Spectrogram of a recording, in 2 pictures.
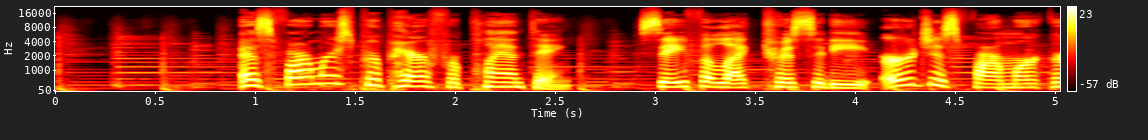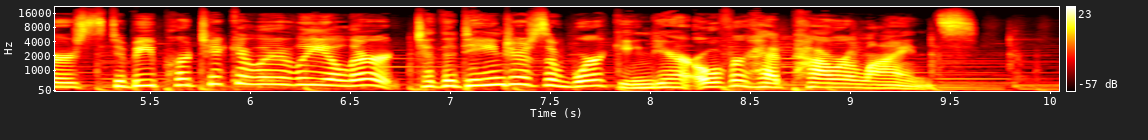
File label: Spot w music female voice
